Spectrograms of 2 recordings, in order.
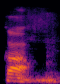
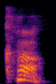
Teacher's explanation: When you say ka, it's soft. You put your hand here, you don't get your breath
